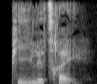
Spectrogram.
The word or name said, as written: piletræ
